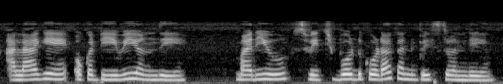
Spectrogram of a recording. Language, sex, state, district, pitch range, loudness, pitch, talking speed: Telugu, female, Telangana, Hyderabad, 215-240 Hz, -14 LUFS, 225 Hz, 105 wpm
